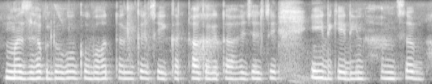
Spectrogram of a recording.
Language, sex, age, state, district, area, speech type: Urdu, female, 18-30, Bihar, Khagaria, urban, spontaneous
